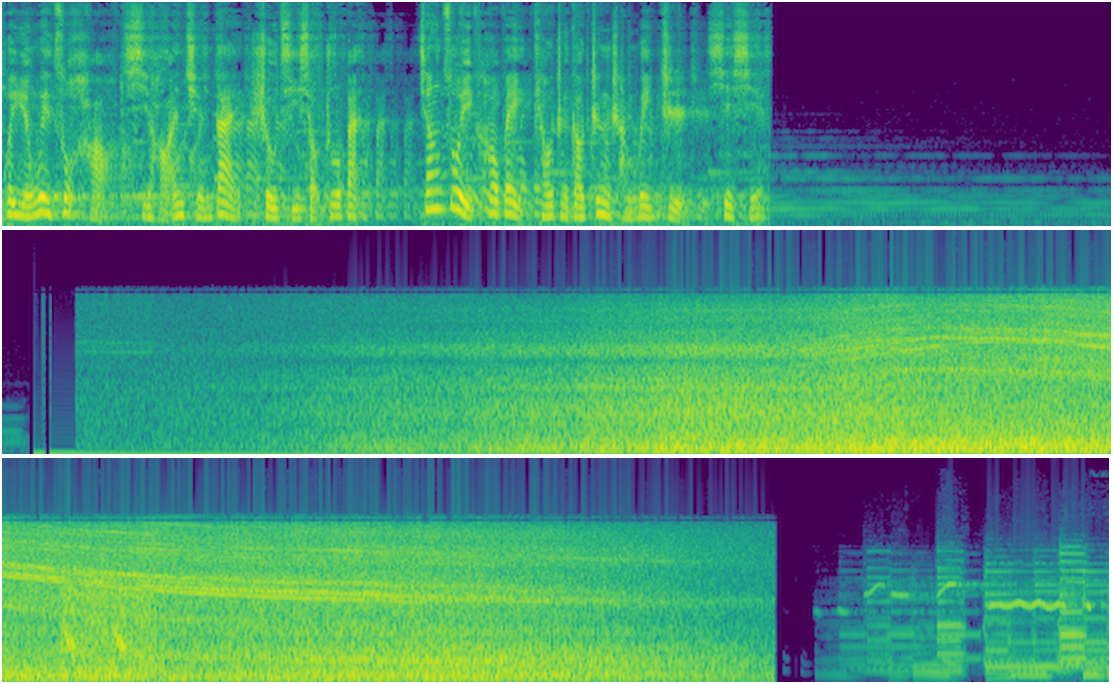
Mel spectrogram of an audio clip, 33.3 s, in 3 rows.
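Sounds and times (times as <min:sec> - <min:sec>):
speech: 0:00.0 - 0:07.7
jet engine roar inside an airplane cabin descending to Beijing Capital Airport: 0:11.9 - 0:29.9.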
